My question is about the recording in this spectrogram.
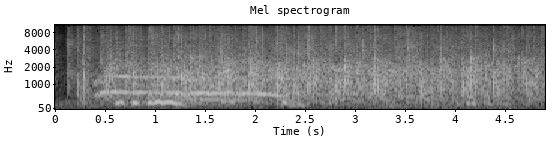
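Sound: audience applauding and cheering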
